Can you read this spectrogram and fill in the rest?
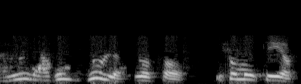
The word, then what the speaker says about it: Joule: Joule, J-O-U-L-E. L'enfant. – Joule. – Non, Joule, J-O-U-L-E. – Voule, d'accord. – J comme Julien, O comme Olivier. – Joule, d'accord. Et c'est quoi après Joule, rue Joule? – L'enfant. – L'enfant, d'accord. Donc L-O-N-G-F-O-R-T.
